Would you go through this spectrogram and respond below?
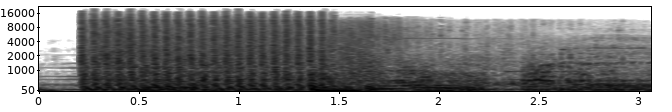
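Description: Sustained automatic gunfire in Fallout 4 aimed at a Deathclaw, a rapid, loud burst of closely spaced shots lasting over a second before trailing off into echoing rumble.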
